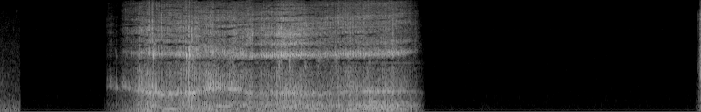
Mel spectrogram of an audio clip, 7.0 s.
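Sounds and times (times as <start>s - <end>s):
walrus roaring: 1.1s - 4.2s.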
